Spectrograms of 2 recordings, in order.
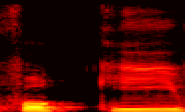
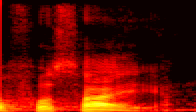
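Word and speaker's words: foci: लेकिन बहुत से लोग फोकी फोसी पता नहीं क्या क्या बोलते हैं, लेकिन मैं भी ऐसे डाउट में रहता था। फिर एक दिन डिक्शनरी में देखा मैंने इसको, तो उसके अंदर प्रोनाउंसिएशन भी लिखा रहता है ना, अगर आप एक्सपर्ट एडवांस पढ़ोगे तो उसके अंदर इसको लिखा हो फोसाई।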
